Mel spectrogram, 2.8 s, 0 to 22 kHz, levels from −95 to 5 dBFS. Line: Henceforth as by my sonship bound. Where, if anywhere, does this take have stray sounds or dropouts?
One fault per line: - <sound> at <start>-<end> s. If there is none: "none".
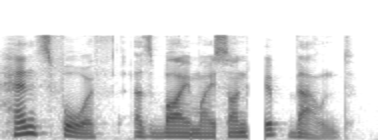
- dropout at 1.9-2.0 s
